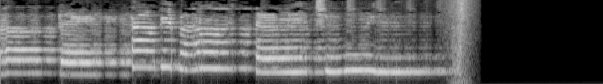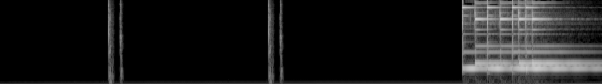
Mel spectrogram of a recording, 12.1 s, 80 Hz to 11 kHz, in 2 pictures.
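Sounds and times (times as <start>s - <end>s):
mouse clicks: 7.1s - 7.4s, 8.7s - 9.0s
bell chime ringing: 10.7s - 12.0s.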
